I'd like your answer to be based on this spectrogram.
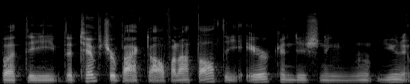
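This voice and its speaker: A bright, sharp voice with a Southern US accent at a fairly quick pace, dry and close with no echo, on a very clean recording with a silent background. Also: man. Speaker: gaming streamer. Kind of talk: casual livestream chat. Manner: halting, many fillers and restarts.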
